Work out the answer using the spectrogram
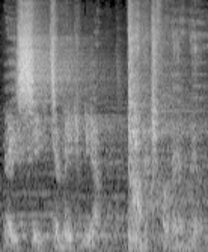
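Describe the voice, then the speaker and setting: A man voicing a huge, arrogant, chained godlike prisoner in a tabletop fantasy game, deep, rumbling and menacing, with heavy echoing reverb. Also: distant mic, soft background music. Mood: defiant. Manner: slow, grandiose, menacing. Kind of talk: tabletop fantasy role-play. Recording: cavernous echo and long reverb.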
